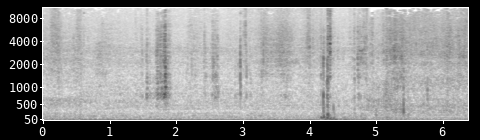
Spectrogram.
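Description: Rustling and scraping of a puffy sleeping bag and bedding being handled in a car, with a dull thump about four seconds in, over a steady low rumble.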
